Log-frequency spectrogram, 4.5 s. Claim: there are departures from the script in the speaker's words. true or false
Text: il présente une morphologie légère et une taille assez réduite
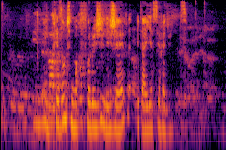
true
